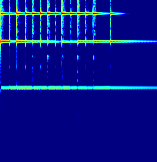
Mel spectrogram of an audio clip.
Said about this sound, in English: Ooh, the serene chimes of the Feng Shui bell.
